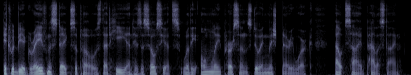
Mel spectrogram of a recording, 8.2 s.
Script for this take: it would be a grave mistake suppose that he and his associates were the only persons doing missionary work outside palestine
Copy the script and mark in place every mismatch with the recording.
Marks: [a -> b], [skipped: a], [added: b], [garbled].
it would be a grave mistake suppose that he and his associates were the only persons doing missionary work outside palestine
